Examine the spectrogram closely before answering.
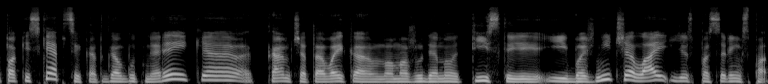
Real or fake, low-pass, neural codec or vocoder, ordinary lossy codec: fake; 14.4 kHz; codec, 44.1 kHz, 3.4 kbps, Pupu-Codec; Opus, 32 kbps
